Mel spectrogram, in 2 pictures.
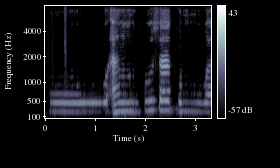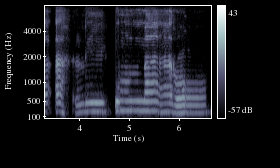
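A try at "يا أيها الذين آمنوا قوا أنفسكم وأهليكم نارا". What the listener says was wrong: Ya ayyuh ya ada tasdid. Ayyuhalladzina amanu. Huruf qofnya mau lebih ee bulat lagi ya.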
